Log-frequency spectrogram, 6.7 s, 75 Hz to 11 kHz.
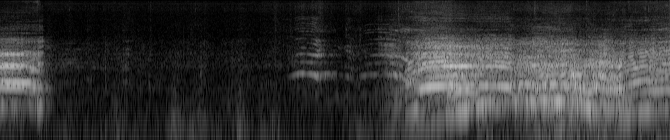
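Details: Trained Charolais cows recorded in 2017 while being called by their owner: near silence with faint sounds for several seconds, then a loud, long harmonic moo filling the final three seconds.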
